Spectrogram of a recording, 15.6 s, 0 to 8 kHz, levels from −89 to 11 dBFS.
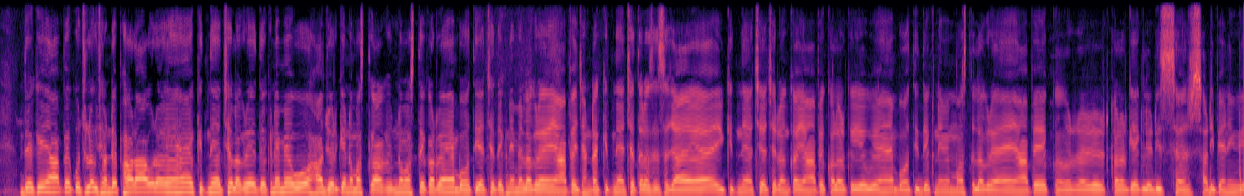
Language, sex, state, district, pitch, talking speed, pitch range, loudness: Hindi, male, Chandigarh, Chandigarh, 170 Hz, 270 wpm, 165-180 Hz, -13 LUFS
